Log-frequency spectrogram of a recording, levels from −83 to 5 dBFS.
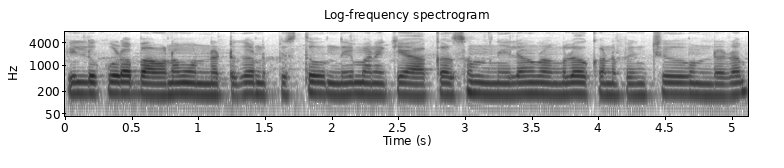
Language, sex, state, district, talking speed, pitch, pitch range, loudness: Telugu, female, Andhra Pradesh, Visakhapatnam, 150 wpm, 165 Hz, 160-170 Hz, -17 LUFS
